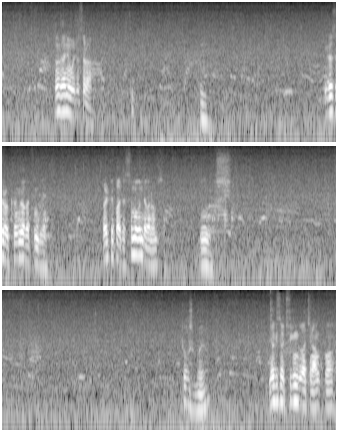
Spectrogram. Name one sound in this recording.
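A man speaks in short, tense bursts nearby.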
